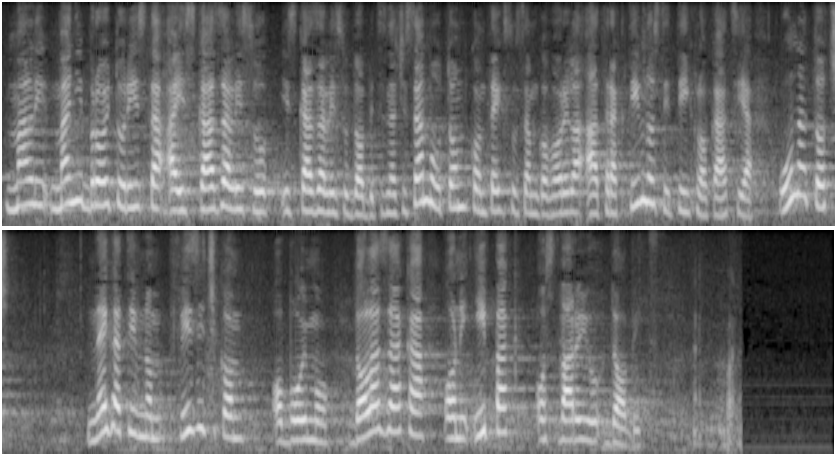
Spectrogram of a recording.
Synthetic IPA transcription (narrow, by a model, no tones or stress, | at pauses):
malimaɲibɾo̞ːjt̪uɾist̪aʔaiskaːzalisuiskaːzalisud̪obit̪znaːt͡ʃisamo̞ut̪o̞mko̞nt̪ekst̪usamɡo̞ʋo̞ɾilˠaʔat̪ɾakt̪iːʋno̞st̪it̪iːxlo̞kaːt̪sija | unat̪o̞t͡ʃ | ne̞ɡat̪iʋno̞mfizit͡ʃko̞m | obujmud̪o̞lazakao̞niʔipakost̪ʋaɾujud̪o̞bit̪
